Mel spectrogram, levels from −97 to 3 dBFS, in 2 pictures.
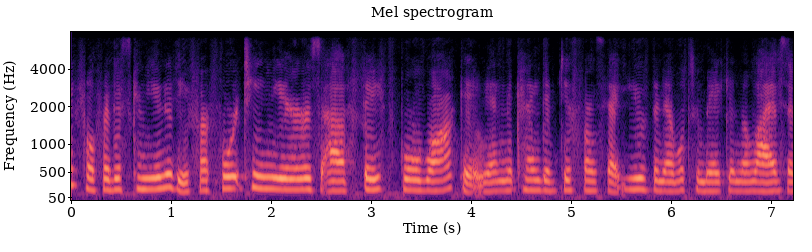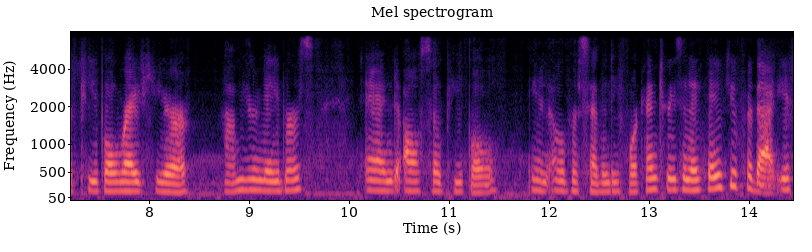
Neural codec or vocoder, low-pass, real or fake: codec, 16 kHz, 2 kbps, FreqCodec, smaller model; 7.2 kHz; fake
